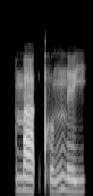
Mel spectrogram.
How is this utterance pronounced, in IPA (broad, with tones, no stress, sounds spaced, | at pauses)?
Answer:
m aː˨ k̚ pʰ ʊ˨˥ ŋ n̪ e˧ j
